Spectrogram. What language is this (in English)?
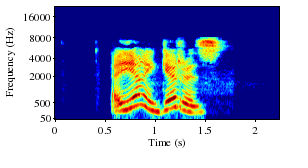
Kabyle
